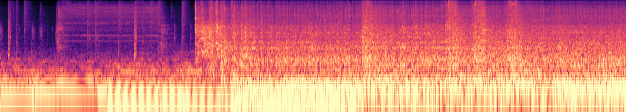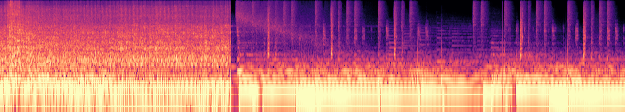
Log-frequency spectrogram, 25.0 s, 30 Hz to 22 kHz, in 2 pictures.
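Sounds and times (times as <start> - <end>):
motorcycle engine revving: 3.9 - 17.2.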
